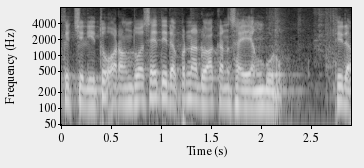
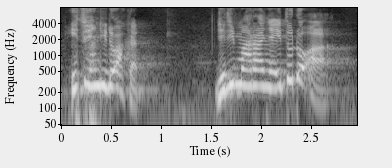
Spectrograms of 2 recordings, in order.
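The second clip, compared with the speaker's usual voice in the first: high, animated preacher's point; lively emphatic sermon; excited emphasis; 12 semitones higher than usual. Real, not acted. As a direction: lift it high to drive it home.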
